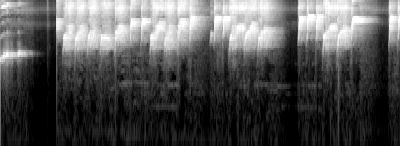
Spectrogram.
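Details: Training master of White-rumped shama song: a single whistled note, then loud bursts of rapid, high-pitched trilled phrases, each about one to two seconds long with short gaps between them.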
